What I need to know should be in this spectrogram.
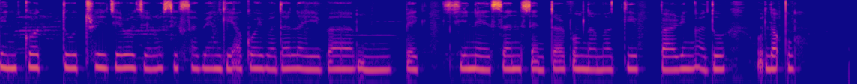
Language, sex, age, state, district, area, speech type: Manipuri, female, 30-45, Manipur, Churachandpur, rural, read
